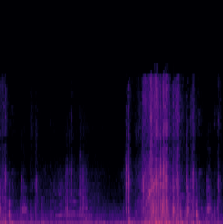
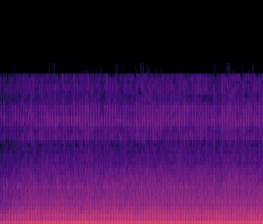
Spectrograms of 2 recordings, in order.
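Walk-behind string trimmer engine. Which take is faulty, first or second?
first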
